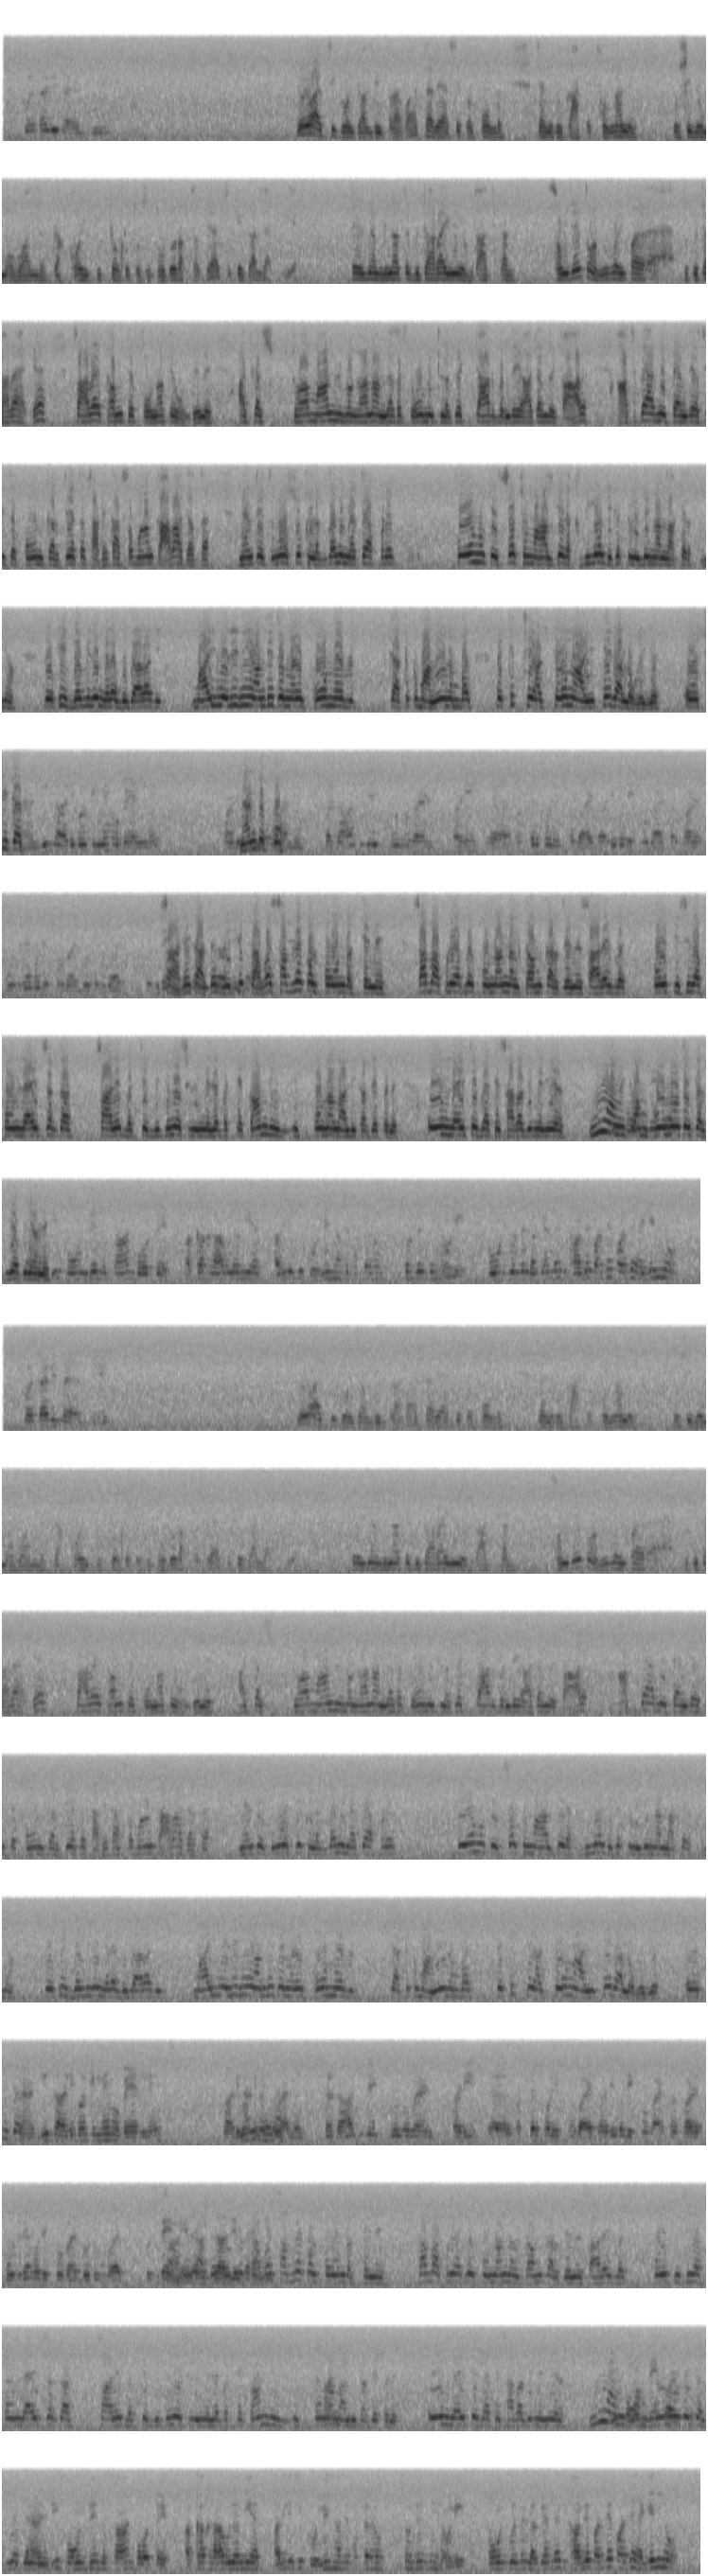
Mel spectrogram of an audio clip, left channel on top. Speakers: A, on the right (about 55°); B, on the left (about 85°).
A: ਪਤਾ ਨੀ ਭੈਣ ਜੀ,
B: ਕੇ ਆਸੀ ਕੋਈ ਗੱਲ ਨੀ ਭਰਾਵਾ ਤੇਰੇ ਆਸੀ ਕੋਈ ਫੋਨ, ਤੈਨੂੰ ਕੋਈ ਘੱਟ ਥੋੜੀ ਨਾ ਨੇ। ਤੁਸੀਂ ਵੀ ਮੋਬਾਈਲ ਰੱਖੋ ਇਕ- ਇਕ ਛੋਡ ਕੇ ਤੁਸੀਂ ਦੋ- ਦੋ ਰੱਖ ਸਕਦੇ ਹੋ ਐਸੀ ਕੀ ਗੱਲ ਹੈਗੀ ਐਂ। ਤੇ ਇਹਨਾਂ ਬੀਨਾ ਤੇ ਗੁਜ਼ਾਰਾ ਹੀ ਨਈ ਹੁੰਂਦਾ ਅੱਜ ਕੱਲ ਸਮਝੇ ਤੁਹਾਨੂੰ ਬਾਈ, ਪਰ ਐ ਗੁਜ਼ਾਰਾ ਹੈਗਾ ਸਾਰਾ ਕੰਮ ਤੇ ਫੋਨਾਂ ਤੇ ਹੁੰਦੇ ਨੇ। ਅੱਜ ਕੱਲ ਸਾਮਾਨ ਵੀ ਮੰਗਵਾਉਣਾ ਹੁੰਦਾ ਸਿਰਫ ਦੋ ਮਿੰਟ ਲੱਗਦੇ ਚਾਰ ਬੰਦੇ ਆ ਜਾਂਦੇ ਘਰ। ਹੱਥ ਪੈਰ ਨੀ ਪੈਂਦੇ ਅਸੀਂ ਤੇ ਫੋਨ ਕਰਦੇ ਹ ਤੇ ਸਾਡੇ ਘਰ ਸਮਾਨ ਘਰ ਆ ਜਾਂਦਾ। ਮੈਨੂੰ ਤੇ ਇਤਨਾ ਸੁੱਖ ਲੱਗਦਾ ਨਾ, ਮੈਂ ਤੇ ਆਪਣੇ- ਫੋਨ ਨੂੰ ਤੇ ਇਸ ਸੰਭਾਲ ਕੇ ਰੱਖਦੀ ਆ ਜੇਕਰ ਕਲੇਜੇ ਨਾਲ ਲਾ ਕੇ ਰੱਖਦੀ ਆ। ਕਿਉਂਕਿ ਇੱਧਰ ਵੀ ਮੇਰਾ ਗੁਜ਼ਾਰਾ ਨਹੀਂ ਮਾਈ ਮੇਰੀ ਨੀ ਆਉਂਦੀ ਤੇ ਮੈਂ ਫੋਨ ਮੇ, ਕੈਟ ਕਮਾਨ ਨੰਬਰ ਬੀ ਕਿੱਥੇ ਅੱਜ ਕਿਉਂ ਨਾ ਆਈ ਕਿ ਗੱਲ ਹੋ ਗਈ ਐ, ਉਹ ਸੀ-
A: ਭੈਣ ਜੀ ਤੁਹਾਡੇ ਕੋਲ ਕਿੰਨੇ ਮੋਬਾਇਲ ਨੇ, ਤੁਹਾਡੇ ਕੋਲ
B: ਮੈਂ
A: ਕਿੰਨੇ
B: ਤਾਂ
A: ਮੋਬਾਇਲ
B: ਫੋ-
A: ਨੇ। ਸਰਦਾਰ ਜੀ ਦੇ ਇੱਕ ਕੋਲ ਮੋਬਾਇਲ ਤੁਹਾਡੀੇ ਅਹ ਮੱਤਰ ਕੋਲ ਇੱਕ ਮੋਬਾਇਲ ਤੁਹਾਡੇ ਕੋਲ ਇੱਕ ਮੋਬਾਇਲ ਸ ਤੁਹਾਡੇ ਖੂਦ ਦੇ ਕੋਲ ਇਕ ਮੋਬਾਇਲ ਦੋ- ਦੋ ਮੋਬਾਇਲ ਤਾਂ
B: ਸਾਡੇ
A: ਇੰਨੇ ਰਹੀ
B: ਘਰ
A: ਜਾ
B: ਤੇ ਵੇਖ
A: ਰਹੇ ਹੋ
B: ਕੇ
A: ਭੈਣ
B: ਭਰਾਵਾ
A: ਜੀ
B: ਸਭ ਦੇ ਕੋਲ ਫੋਨ ਰੱਖੇ ਨੇ ਸਭ ਆਪਣੇ- ਆਪਣੇ ਫੋਨਾਂ ਨਾਲ ਕੰਮ ਕਰਦੇ ਨੇ ਸਾਰੇ- ਕੋਈ ਕਿਸੇ ਦਾ ਫੋਨ ਲੈ ਨੀ ਸਕਦਾ। ਸਾਰੇ ਬੱਚੇ ਬਿਜਨਸ ਵੀ, ਮੇਰੇ ਬੱਚੇ ਕੰਮ ਵੀ, ਫੋਨਾਂ
A: ਹਾਂਜੀ
B: ਨਾਲ ਹੀ ਕਰਦੇ ਪਏ ਨੇ, ਉਹ ਲੈ ਤੇ ਬਹਿ ਕੇ ਸਾਰਾ ਦੀ ਮੇਰੀਆਂ, ਨੂੰਹਾਂ
A: ਜੀ
B: ਵੀ
A: ਫੋਨ
B: ਕੰਮ
A: ਦੇ
B: ਫੋਨਾਂ
A: ਤੁਹਾਡੇ
B: ਤੇ ਹੀ ਕਰਦੀਆਂ
A: ਜੀ ਭੈਣ
B: ਪਈਆਂ ਨੇ।
A: ਜੀ ਫੋਨ ਦੇ ਨੁਕਸਾਨ ਬੋਤ ਨੇ ਅੱਖਾਂ ਖ਼ਰਾਬ ਹੋ ਜਾਂਦੀਆਂ ਅਦੀ ਅਸੀਂ ਮੂਲ ਈ ਜਾਂਦੇ ਪੁੱਤਰ ਨੂੰ। ਸੁਣਦੇ ਨ ਹੈ ਨੀ ਹੋਲੀ ਫੋਨ ਪੂਰੇ ਦਿਨ ਲੱਗ ਜਾਂਦੇ ਦਿਖਾਦੇ ਪੜਦੇ -ਪੜਦੇ ਹੈਗੇ ਨੀ ਉਹ।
